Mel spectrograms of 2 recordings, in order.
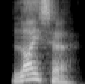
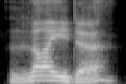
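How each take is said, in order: First: The T is replaced by an S sound. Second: The T is replaced by a D sound. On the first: "swap it completely for a fricative S" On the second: "A voiced D is also possible"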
